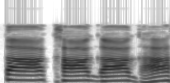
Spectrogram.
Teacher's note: यह आपके आते हैं कंठ में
